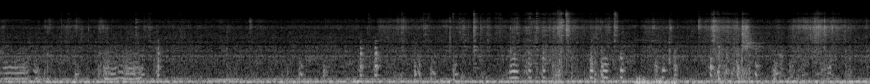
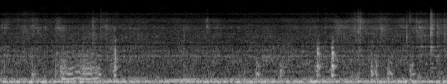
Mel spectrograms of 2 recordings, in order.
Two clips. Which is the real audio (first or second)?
first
